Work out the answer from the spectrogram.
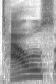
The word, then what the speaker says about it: Toews: It's by Miriam Toews. It's spelled Toews.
